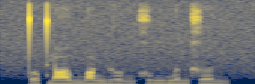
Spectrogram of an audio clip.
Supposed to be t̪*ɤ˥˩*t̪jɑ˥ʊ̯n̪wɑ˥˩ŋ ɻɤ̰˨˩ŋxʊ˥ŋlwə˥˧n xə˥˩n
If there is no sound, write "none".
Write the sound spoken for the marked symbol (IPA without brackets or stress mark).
ɤ˥˩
